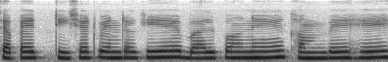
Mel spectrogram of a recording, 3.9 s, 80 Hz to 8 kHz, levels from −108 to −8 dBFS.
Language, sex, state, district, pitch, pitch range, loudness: Hindi, female, Bihar, Supaul, 230 Hz, 225-240 Hz, -24 LUFS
